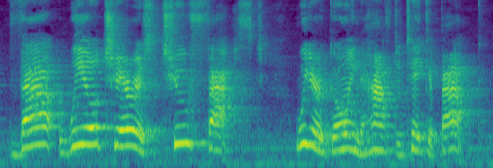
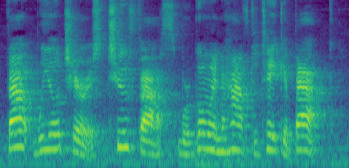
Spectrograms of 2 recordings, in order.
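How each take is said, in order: First: Stern father. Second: Lightly voiced, understated echo; mother's agreement. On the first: Father rules on the speedy wheelchair, emphatic storybook sternness. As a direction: lay down the law, word by word. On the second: Mother backs father about the wheelchair, mild firm echo. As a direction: agree firmly but more casually. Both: A narrator's reading.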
